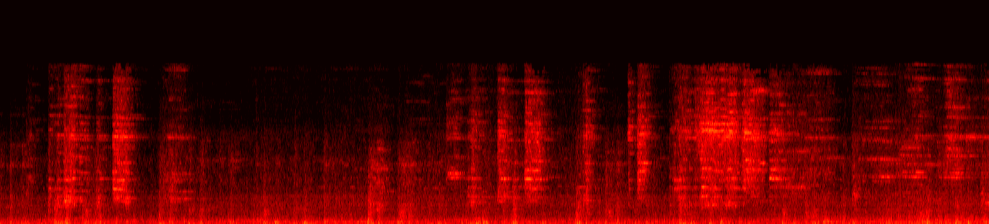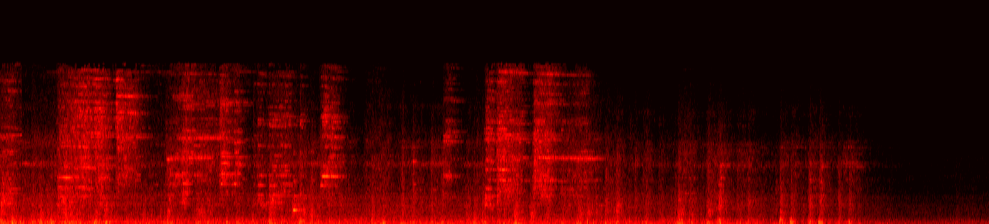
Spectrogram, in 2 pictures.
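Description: Triple Crown RoadRailer train rolling past: a steady rumble of wheels on rail, with repeated high-pitched wheel squeals and clicking. The sound drops away sharply near the end.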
